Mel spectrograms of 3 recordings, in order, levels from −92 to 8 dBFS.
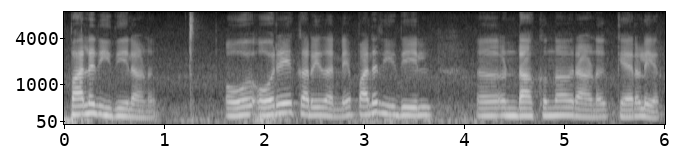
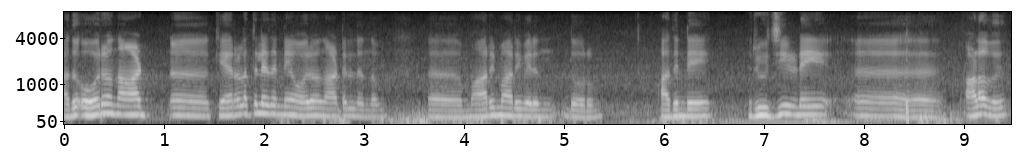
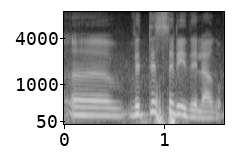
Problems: constant background noise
